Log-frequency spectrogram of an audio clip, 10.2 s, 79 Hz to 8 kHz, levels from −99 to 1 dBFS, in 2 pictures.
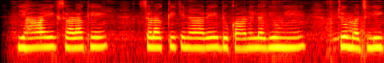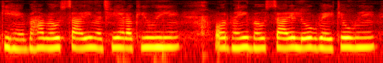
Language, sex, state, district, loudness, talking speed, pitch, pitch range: Hindi, female, Uttar Pradesh, Etah, -26 LUFS, 175 wpm, 250 Hz, 245-255 Hz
